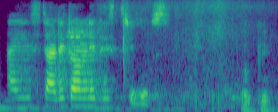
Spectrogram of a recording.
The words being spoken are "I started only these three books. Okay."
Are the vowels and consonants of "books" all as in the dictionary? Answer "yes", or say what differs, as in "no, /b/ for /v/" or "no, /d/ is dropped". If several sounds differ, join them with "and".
no, /k/ is dropped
